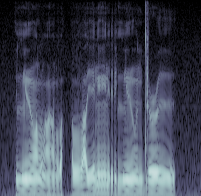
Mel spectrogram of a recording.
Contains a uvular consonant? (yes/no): no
